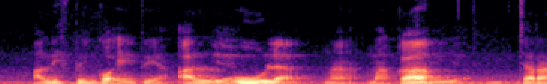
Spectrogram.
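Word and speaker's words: الأولى: di setelah huruf lam maka cara membacanya adalah Al Ula ketika menemui nantinya ke depan kalau ada bacaan seperti ini bacanya Al Ula kemudian berikutnya tadi di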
